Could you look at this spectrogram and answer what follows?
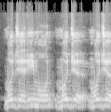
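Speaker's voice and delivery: مجرمون with the ج bouncing, slow; qalqala bounce. Shown as a demonstration. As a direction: bounce the ساکن ج in مج. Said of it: "قلقلہ جب ہوگا تب کون سی آواز آئے گی". (ج میں قلقلہ کے ساتھ آہستہ)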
